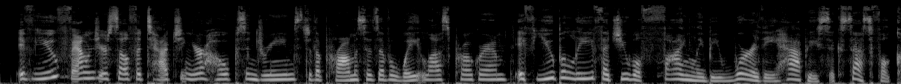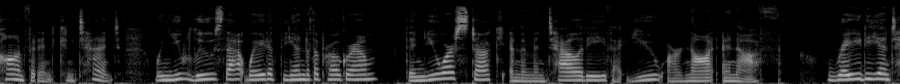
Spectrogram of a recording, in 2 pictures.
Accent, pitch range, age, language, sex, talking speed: American, 165-240 Hz, 30-49, English, female, 180 wpm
